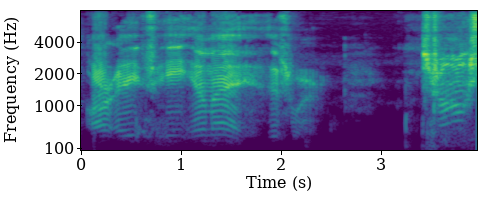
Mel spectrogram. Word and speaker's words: Rhema: Now this is 4487, it's Rhema, R-H-E-M-A, this word.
